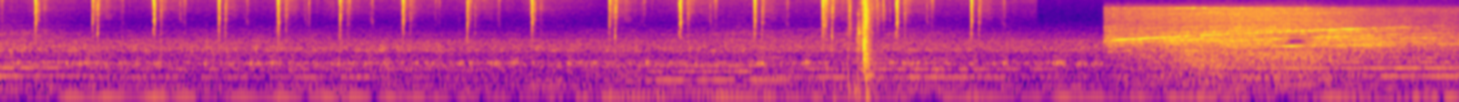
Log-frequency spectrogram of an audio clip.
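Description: Sharp clicks at an even pace, about three a second, over a steady low hum, with one louder knock about eight and a half seconds in. Near the end the sound cuts to city street traffic, with a vehicle passing close and a rising whine.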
